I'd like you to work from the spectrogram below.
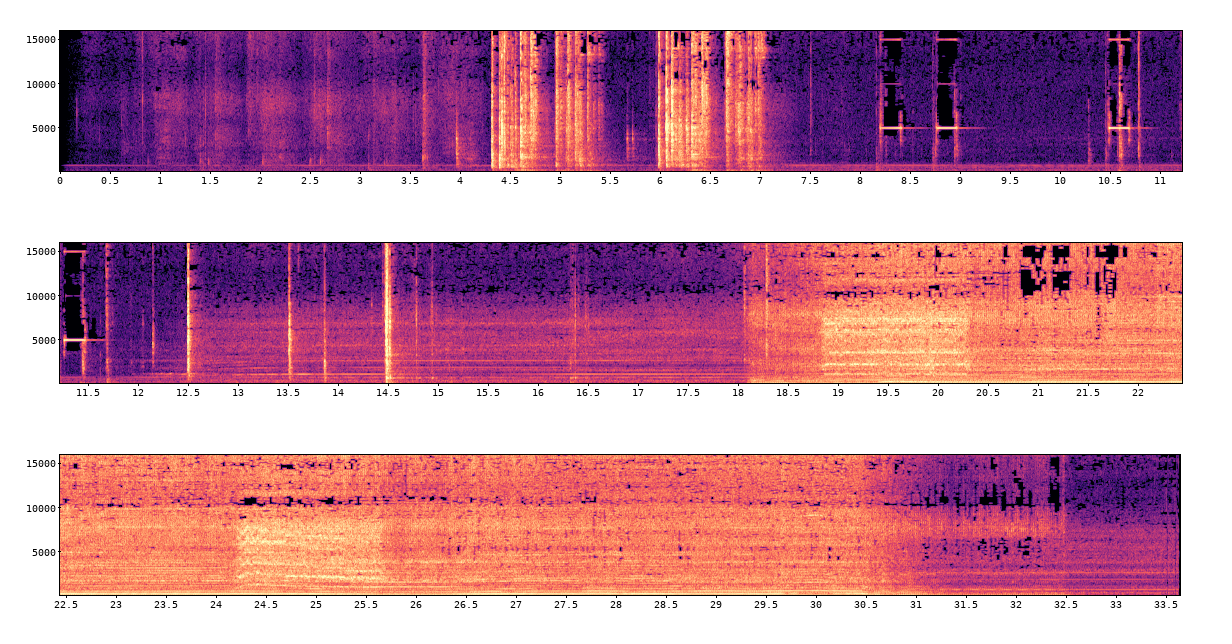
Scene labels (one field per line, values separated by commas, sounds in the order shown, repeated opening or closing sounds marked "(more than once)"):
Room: dining room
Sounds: footsteps, coffee machine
